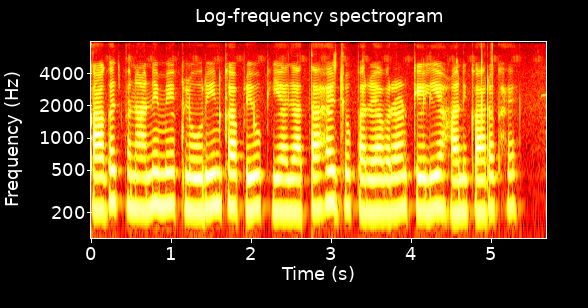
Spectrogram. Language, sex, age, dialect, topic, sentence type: Hindi, female, 18-24, Awadhi Bundeli, agriculture, statement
